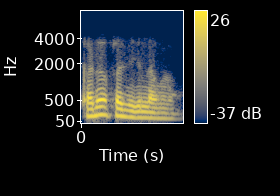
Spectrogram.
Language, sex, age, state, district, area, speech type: Kannada, male, 30-45, Karnataka, Vijayanagara, rural, conversation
